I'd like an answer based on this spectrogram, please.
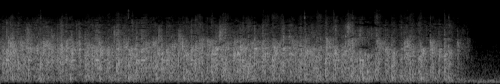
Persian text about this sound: تشویق کنید.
